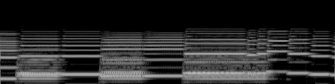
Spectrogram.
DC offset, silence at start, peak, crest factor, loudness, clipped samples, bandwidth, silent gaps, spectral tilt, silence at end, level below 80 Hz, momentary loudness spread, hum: under 0.1%; 0 s; -12 dBFS; 12 dB; -23 LUFS; under 0.1%; 5.6 kHz; none; -5.5 dB/octave; 0 s; -74 dBFS; 3 LU; none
